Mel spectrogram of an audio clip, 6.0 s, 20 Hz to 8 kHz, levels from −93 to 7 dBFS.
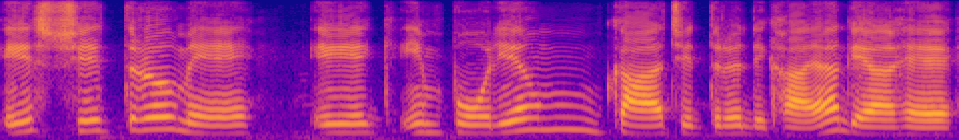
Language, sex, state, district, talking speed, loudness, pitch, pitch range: Hindi, female, Jharkhand, Ranchi, 100 wpm, -16 LUFS, 180 Hz, 165-225 Hz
